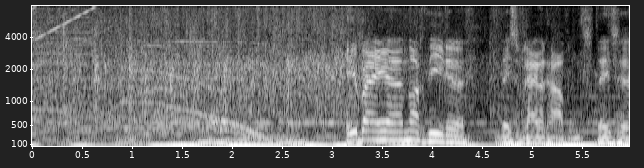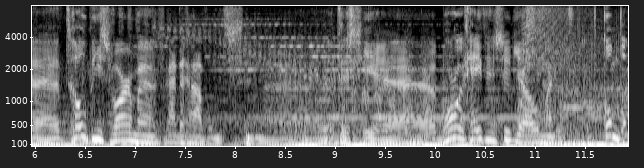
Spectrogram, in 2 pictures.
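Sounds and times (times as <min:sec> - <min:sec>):
audience applause: 0:00.0 - 0:06.2
speech: 0:03.2 - 0:11.9.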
